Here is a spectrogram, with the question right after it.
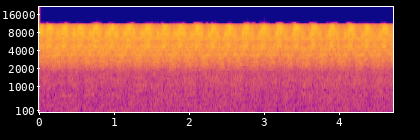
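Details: Japanese cicadas in a swarm make a continuous shrill, rasping buzz that swells and fades in rapid waves roughly twice a second, filling the whole recording.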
